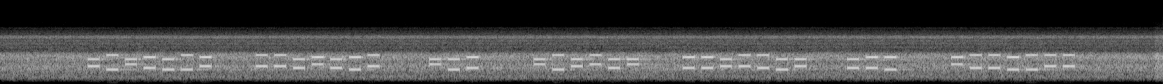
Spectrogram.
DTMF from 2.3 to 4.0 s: 9940429

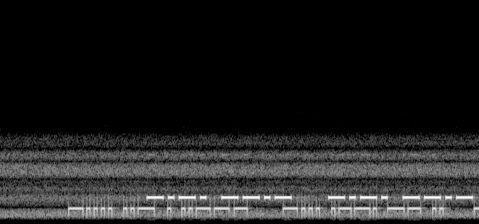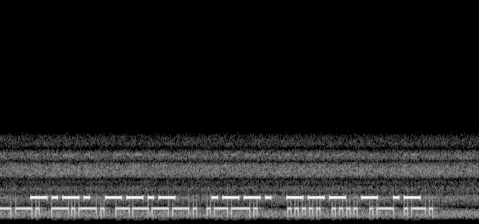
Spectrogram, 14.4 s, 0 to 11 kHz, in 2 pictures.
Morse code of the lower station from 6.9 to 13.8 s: GC9P 5HAR

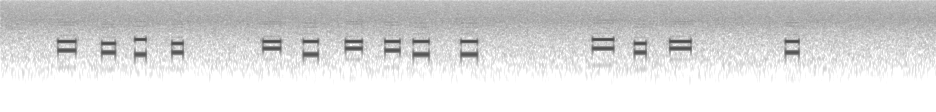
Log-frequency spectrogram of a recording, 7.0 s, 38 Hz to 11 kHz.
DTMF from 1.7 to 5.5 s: 020822 #40

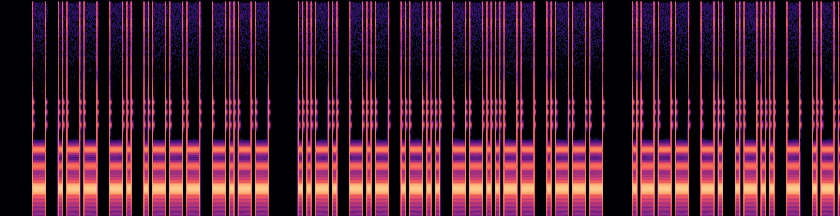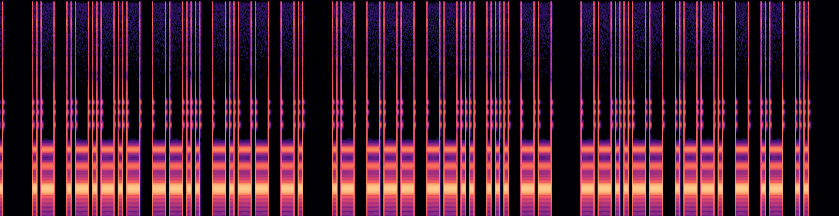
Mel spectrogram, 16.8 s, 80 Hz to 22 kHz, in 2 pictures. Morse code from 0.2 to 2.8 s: TWNJY

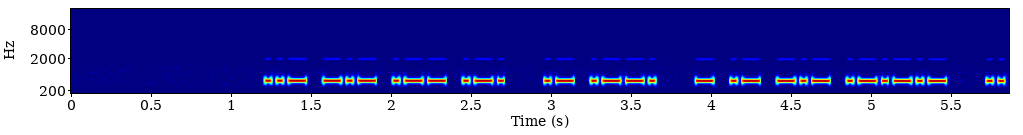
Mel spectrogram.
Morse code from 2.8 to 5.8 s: AP TAK. …

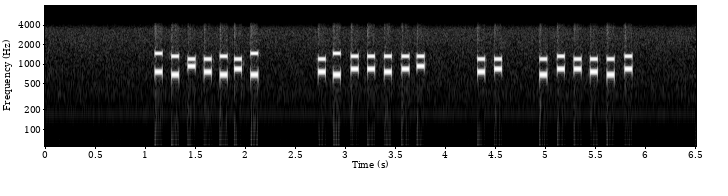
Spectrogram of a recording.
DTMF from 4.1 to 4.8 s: 47

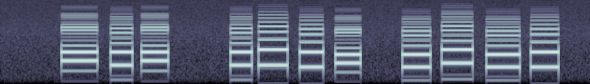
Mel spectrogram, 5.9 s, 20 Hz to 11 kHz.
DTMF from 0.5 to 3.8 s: 050 5627

